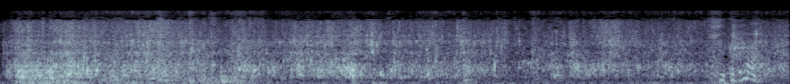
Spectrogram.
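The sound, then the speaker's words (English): Water splashing as a swimmer dives into a lagoon: a steady, loud wash of churning, sloshing water that runs the whole length without a pause. “One more dive. All right, one more dive.”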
